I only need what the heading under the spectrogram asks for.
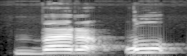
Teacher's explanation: را کو موٹا کر کے پڑھیں گے، را ساکن سے پہلے جب زبر آئے تو وہ موٹی ریڈ ہوتی ہے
